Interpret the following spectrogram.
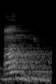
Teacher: Maknanya huruf mim, dia menggunakan 2 anggota. Dia guna bibir, dia guna al-khayshum.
